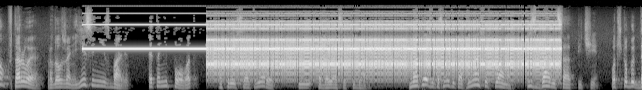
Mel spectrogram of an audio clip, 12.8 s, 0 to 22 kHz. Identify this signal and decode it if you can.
Cassette data (Kansas City type), 300 baud, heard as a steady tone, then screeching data, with speech in Russian.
